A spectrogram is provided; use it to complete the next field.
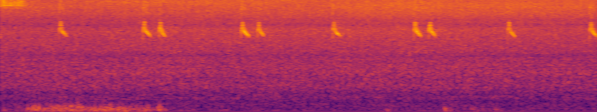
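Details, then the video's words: Fledgling Oriental greenfinches beg food from parents in Hiratsuka, Kanagawa, Japan. A heavy burst of wind buffeting opens, then thin high descending calls continue singly and in pairs at uneven intervals. "カワラヒワ 巣立ち雛が餌をおねだり"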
